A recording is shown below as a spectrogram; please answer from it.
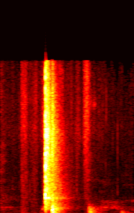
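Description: A full swing with a golf iron in a small simulator bay: the club strikes the ball off the hitting mat and the ball smacks into the impact screen. The result is a few short, sharp knocks, the loudest about a third of the way in.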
